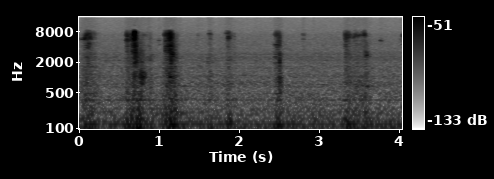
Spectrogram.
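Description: Faint, short scratchy crackles, about half a dozen in four seconds: fingers picking and peeling a dried charcoal peel-off mask from the skin of the face.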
